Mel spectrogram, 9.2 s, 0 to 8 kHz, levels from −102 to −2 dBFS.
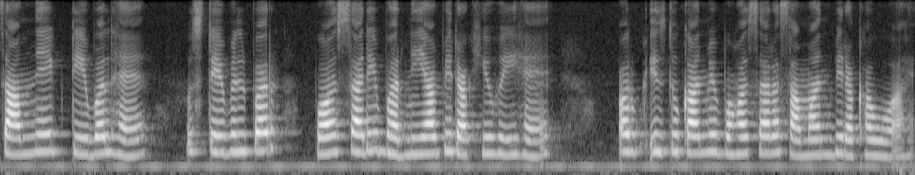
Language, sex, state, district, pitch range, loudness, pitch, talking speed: Maithili, female, Bihar, Lakhisarai, 230-275 Hz, -19 LUFS, 255 Hz, 155 wpm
